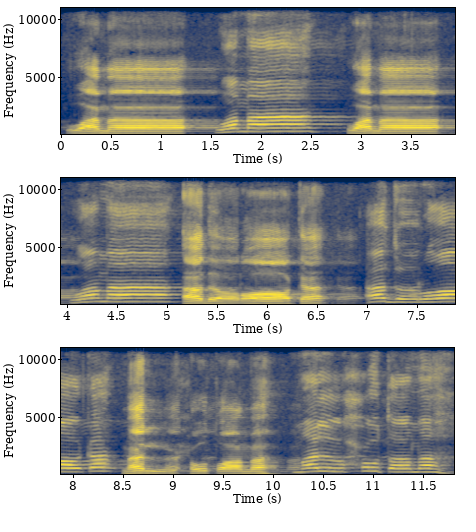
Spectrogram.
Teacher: لمبا کرتے وقت آواز کو ناک میں نہیں لے جانا, آواز کو سیدھا سیدھا نکالنا ہے.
